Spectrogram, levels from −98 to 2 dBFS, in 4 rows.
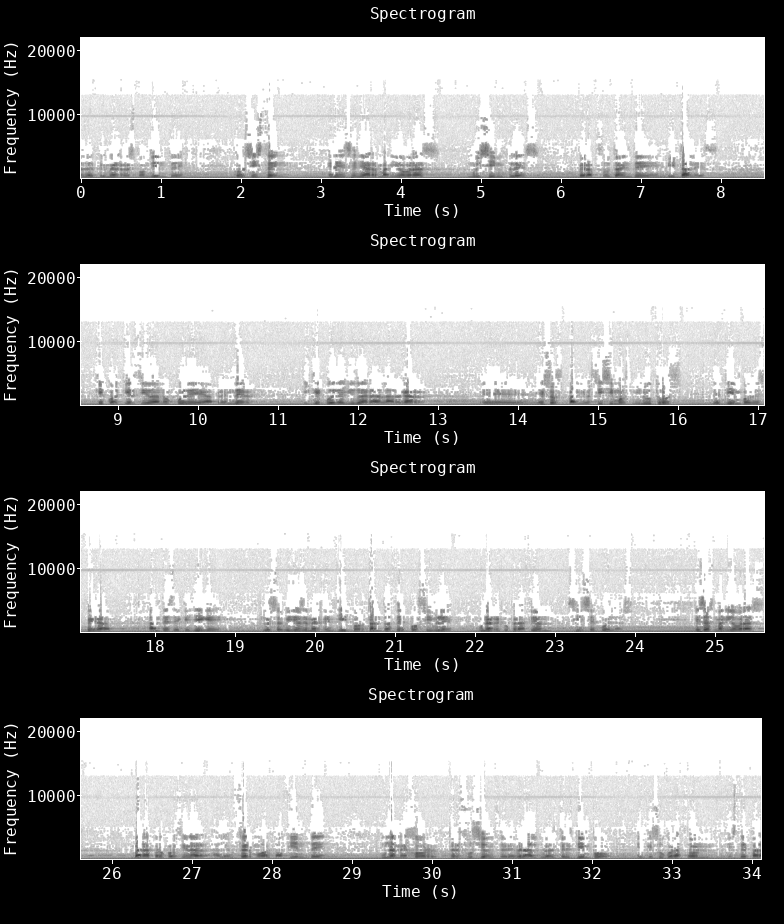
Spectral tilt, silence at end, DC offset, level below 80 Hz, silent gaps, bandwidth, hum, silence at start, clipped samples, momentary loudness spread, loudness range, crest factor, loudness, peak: -6 dB/octave; 0 s; 0.7%; -52 dBFS; none; 14 kHz; none; 0 s; under 0.1%; 17 LU; 3 LU; 22 dB; -38 LUFS; -16 dBFS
